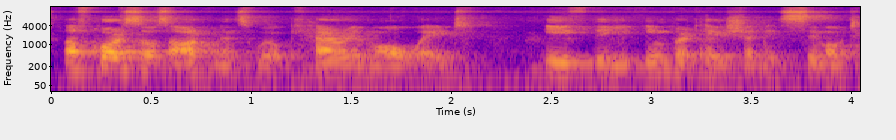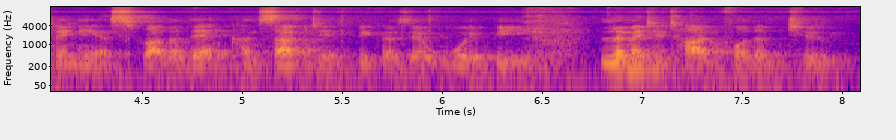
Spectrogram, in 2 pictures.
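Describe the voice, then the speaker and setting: A man giving a conference talk in a low voice, walking his listeners through findings in a measured, explanatory way with occasional fillers. He is picked up from some distance, and the sound rings around a large, roomy hall. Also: warm tone. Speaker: conference speaker presenting survey results. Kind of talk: conference presentation.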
